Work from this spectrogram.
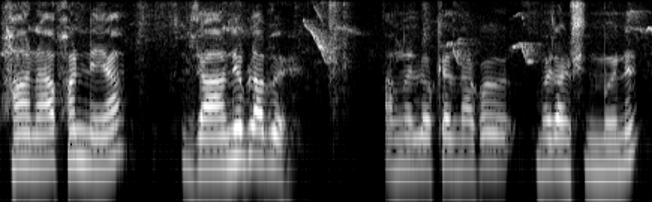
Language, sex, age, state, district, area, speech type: Bodo, male, 60+, Assam, Chirang, rural, spontaneous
